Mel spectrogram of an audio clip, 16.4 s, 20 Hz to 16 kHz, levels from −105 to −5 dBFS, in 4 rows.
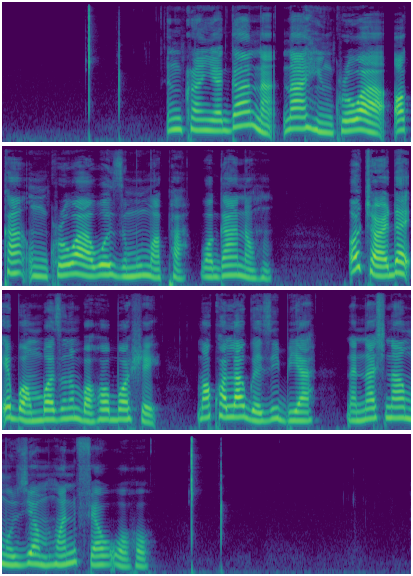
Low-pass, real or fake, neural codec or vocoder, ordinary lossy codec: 14.4 kHz; real; none; none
